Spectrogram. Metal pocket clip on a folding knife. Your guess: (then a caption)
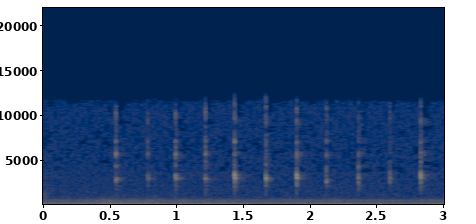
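Loose. A loose metal pocket clip on a Cold Steel Code 4 folding knife is moved so it clicks and rattles against the handle, producing a quick, uneven series of light, bright ticks over a steady low hum. The clip is loose, which is unusual compared with other Cold Steel knives.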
